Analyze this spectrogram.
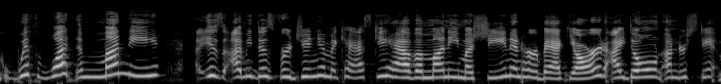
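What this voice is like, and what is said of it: Strong regional accent coming out. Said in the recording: “My accent really came out. ... That it just took right over. ... when you said backyard, whoa, that was aggressive.”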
